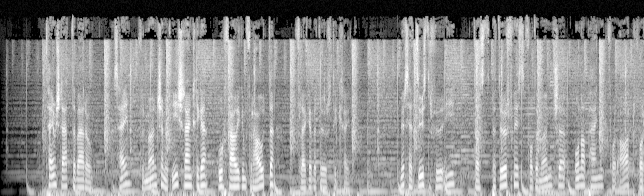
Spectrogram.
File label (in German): Jingle; Heimstätte Bärau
